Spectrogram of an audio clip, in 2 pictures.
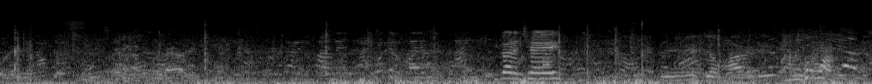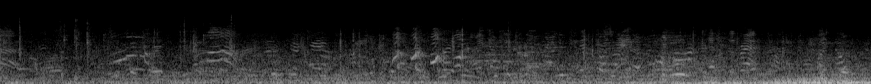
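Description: Young players and adults call out and chatter across an open field.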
